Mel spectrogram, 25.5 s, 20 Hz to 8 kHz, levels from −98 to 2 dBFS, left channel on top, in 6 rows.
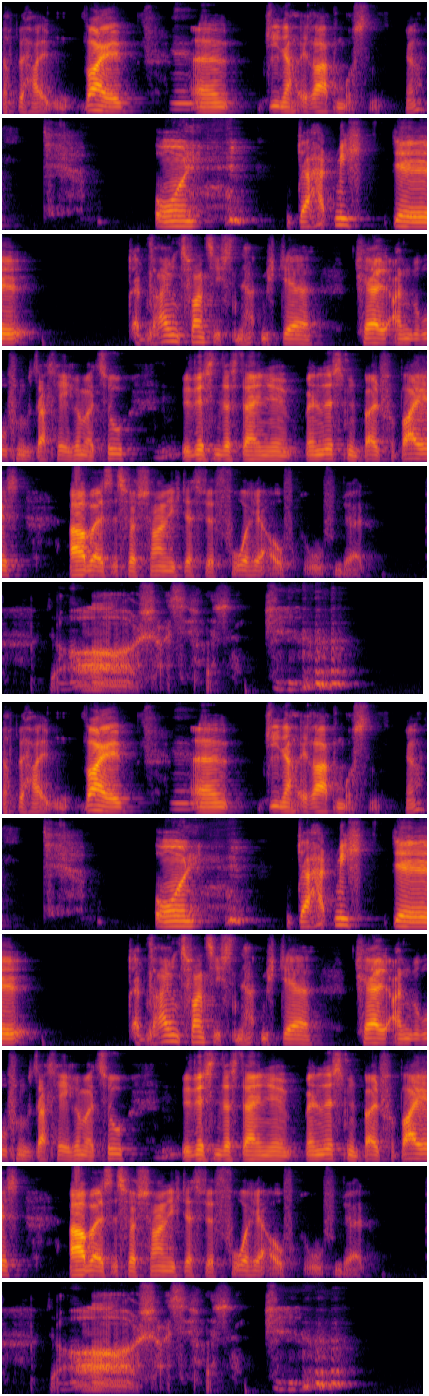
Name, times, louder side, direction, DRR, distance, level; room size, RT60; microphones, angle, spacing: voice 1, 0.0-1.6 1.9-2.3 2.6-3.7 4.0-4.2 4.7-5.1 5.8-6.2 7.2-7.9 8.2-8.7 9.8-11.6 12.0-14.0 14.5-17.2 17.7-20.6 21.7-23.6 23.9-24.1, right 2 dB, 10° right, 12 dB, 0.5 m, -28 dB
voice 2, 6.1-6.6 14.3-14.5 21.8-22.1 23.9-24.7, left 2 dB, 75° left, 3 dB, 5.4 m, -42 dB
12.5 x 10.0 x 3.8 m, 0.41 s
head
